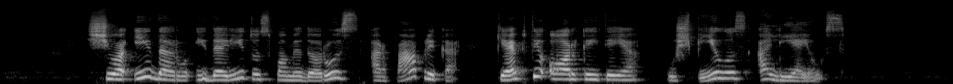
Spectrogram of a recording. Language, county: Lithuanian, Vilnius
